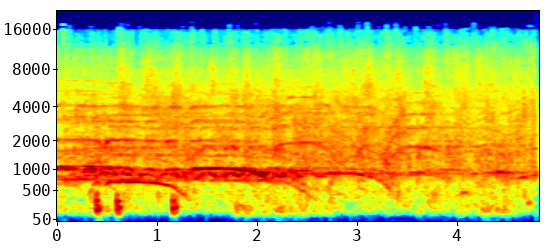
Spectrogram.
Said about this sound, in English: But let's keep that same round of applause for somebody special. Let's stand to our feet and give a thunderous welcome to our lead pastors,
